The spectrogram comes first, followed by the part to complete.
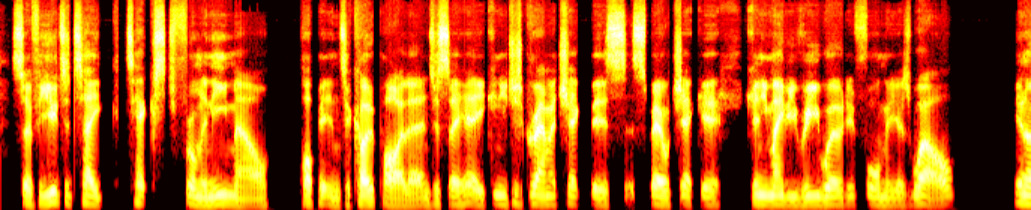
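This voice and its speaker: A man talks through his points at an easy, conversational clip, leaning on "you know" as he explains. His voice sits at an ordinary middle pitch. The sound is dry and close. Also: dry recording. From England. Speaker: corporate marketing director. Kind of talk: conversational interview at a trade show.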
